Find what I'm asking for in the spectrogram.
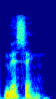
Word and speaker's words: MSSNG: Since 2014, Google has partnered with Autism Speaks in a project called MSSNG. It is pronounced missing.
